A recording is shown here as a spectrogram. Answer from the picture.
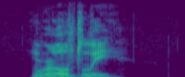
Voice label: "worldly", voice, english

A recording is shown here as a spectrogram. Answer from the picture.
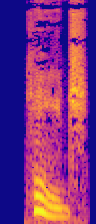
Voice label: "cage", spelling

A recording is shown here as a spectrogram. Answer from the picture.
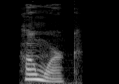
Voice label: "homework", voice spelling

